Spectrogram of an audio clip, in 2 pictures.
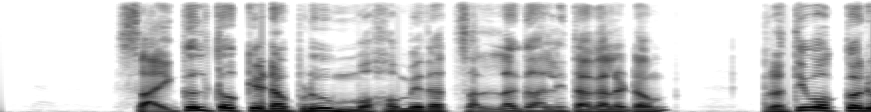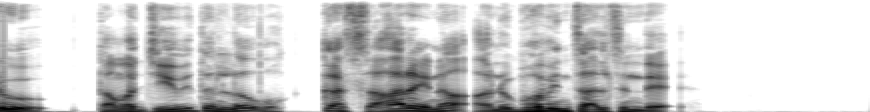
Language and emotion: Telugu, happy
